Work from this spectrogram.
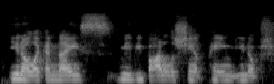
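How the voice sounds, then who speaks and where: With an American accent, a normal speaking voice talks at a fairly quick pace. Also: woman. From US East Coast. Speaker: webinar panelist. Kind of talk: casual chat.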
